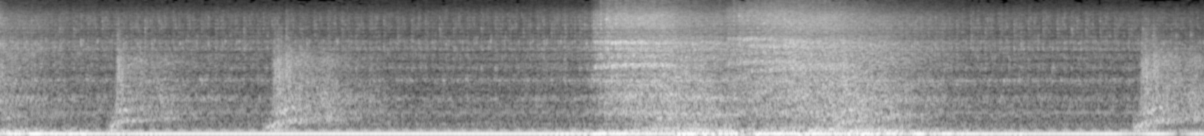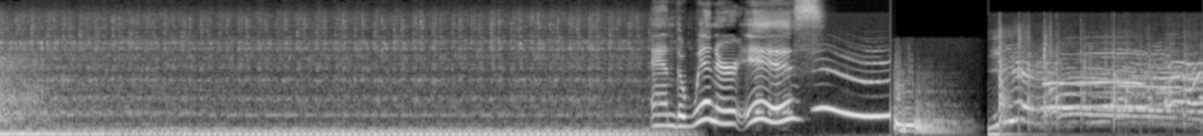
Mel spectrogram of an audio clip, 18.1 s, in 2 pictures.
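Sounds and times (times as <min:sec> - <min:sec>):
racing car engine revving: 0:04.2 - 0:07.5.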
